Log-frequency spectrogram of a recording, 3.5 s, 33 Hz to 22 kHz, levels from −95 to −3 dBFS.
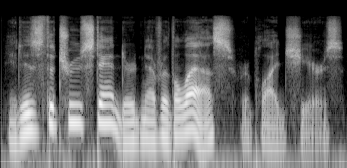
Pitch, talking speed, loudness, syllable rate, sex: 120 Hz, 140 wpm, -18 LUFS, 4.0 syllables/s, male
